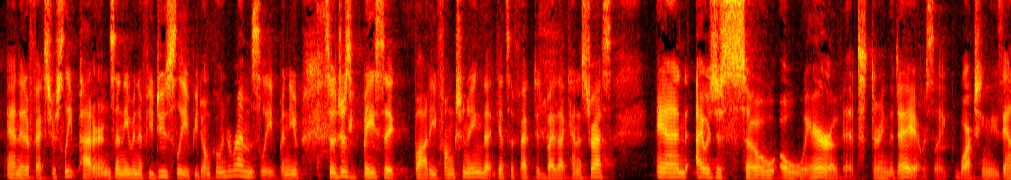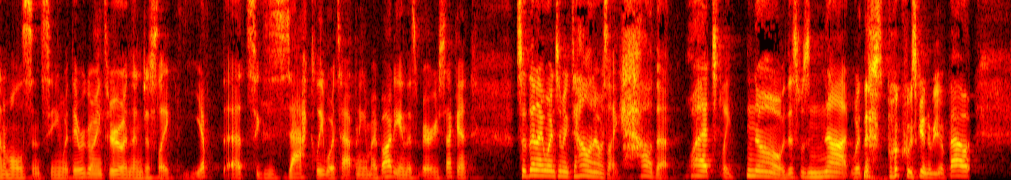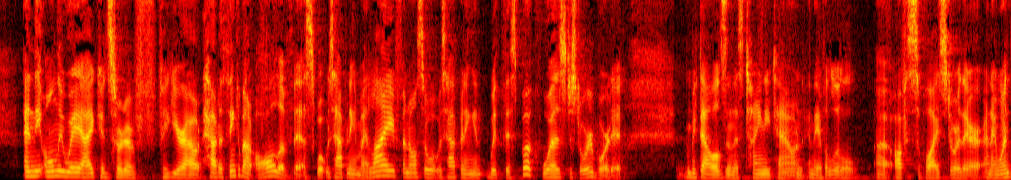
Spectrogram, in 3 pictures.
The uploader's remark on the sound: Dear Sugars returns to Portland, Oregon, for another epic live show.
